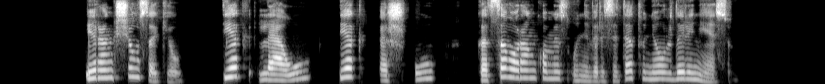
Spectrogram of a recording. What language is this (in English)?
Lithuanian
